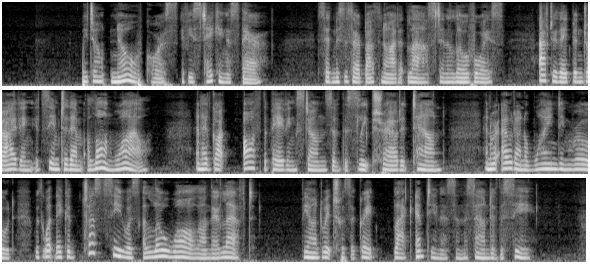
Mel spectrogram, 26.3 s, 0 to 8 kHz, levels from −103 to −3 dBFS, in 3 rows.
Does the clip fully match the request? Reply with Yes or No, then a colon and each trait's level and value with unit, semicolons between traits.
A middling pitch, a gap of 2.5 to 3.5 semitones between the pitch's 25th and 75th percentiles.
Yes: medium, 165 Hz; average, 3.0 semitones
